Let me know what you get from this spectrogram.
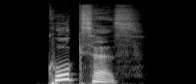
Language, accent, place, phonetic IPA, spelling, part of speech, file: German, Germany, Berlin, [ˈkoːksəs], Kokses, noun, De-Kokses.ogg
- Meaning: genitive singular of Koks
